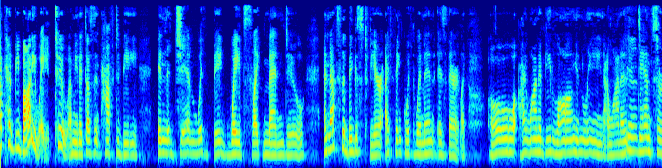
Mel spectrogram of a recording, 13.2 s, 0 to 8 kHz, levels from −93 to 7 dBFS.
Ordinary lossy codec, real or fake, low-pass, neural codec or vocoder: MP3, 32 kbps; fake; 7.2 kHz; vocoder, 22.05 kHz, 80 mel bands, HiFi-GAN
